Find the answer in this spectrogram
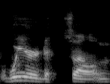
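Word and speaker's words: Wyrdsong: rpg that is called weird song now it's spelled w-y-r-d-s-o-n-g but he pronounces it weird song so uh it is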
